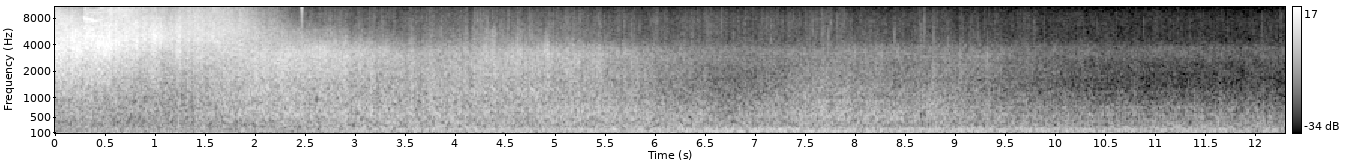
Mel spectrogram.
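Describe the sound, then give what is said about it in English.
Deep, continuous rumbling roar of exploding weapons of war, a dense wall of sound that stays heavy and steady throughout with no distinct separate blasts and no voices. “What you have just experienced are weapons of war from the sister world below us, Earth.”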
